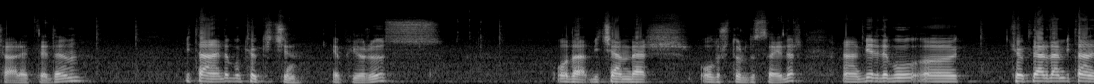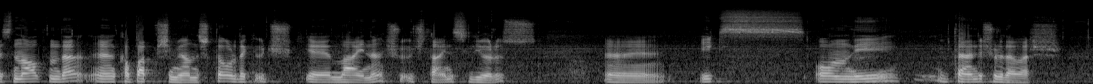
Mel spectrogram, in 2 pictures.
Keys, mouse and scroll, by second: 0.3-2.2 drag, 2.2-3.3 middle drag, 3.3 a, 3.6 a, 3.9 a, 4.6 right click, 5.1-6.5 middle drag, 7.8-9.9 drag, 8.6 middle click, 9.9-13.7 middle drag, 13.7-15.5 drag, 14.5-17.9 right drag, 18.1 x, 21.5-21.8 right drag.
